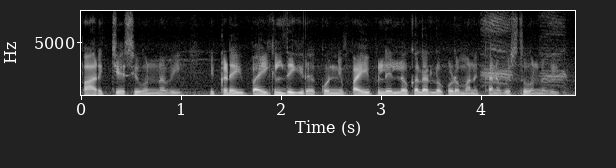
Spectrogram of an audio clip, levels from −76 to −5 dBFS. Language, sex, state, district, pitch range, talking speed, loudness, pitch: Telugu, male, Andhra Pradesh, Guntur, 115-125 Hz, 170 wpm, -21 LUFS, 120 Hz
